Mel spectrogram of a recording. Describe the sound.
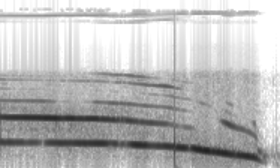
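A single sustained howl from a human voice imitating a wolf, starting steady and high, then sliding downward in pitch before trailing off. Fairly loud, with no other sounds.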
